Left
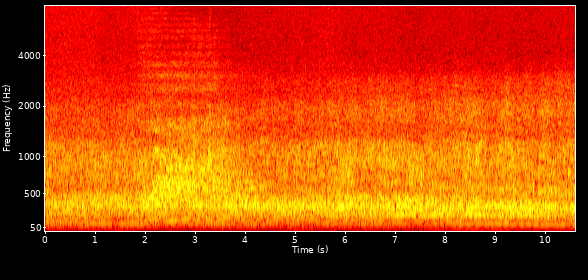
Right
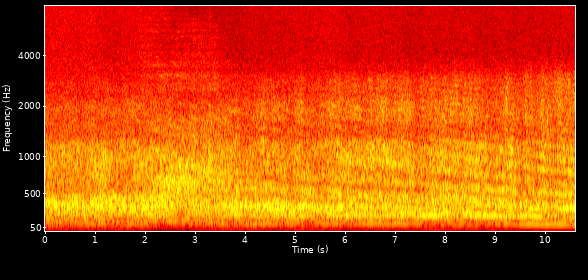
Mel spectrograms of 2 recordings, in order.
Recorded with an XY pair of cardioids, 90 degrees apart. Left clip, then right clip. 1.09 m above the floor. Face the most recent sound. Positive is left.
turn(degrees=35)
